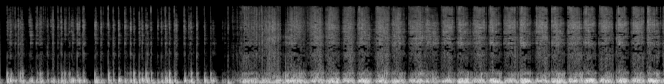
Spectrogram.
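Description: Both hands use long nails and fingertips to quickly scratch and tap the domed, hollow woven metal mesh grille of a large silver condenser microphone. The result is a dense, fast stream of short scratches and taps, heavy in low, boomy rumble with faint bright scraping on top. It is briefly sparser near the start and then grows steadier and fuller.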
